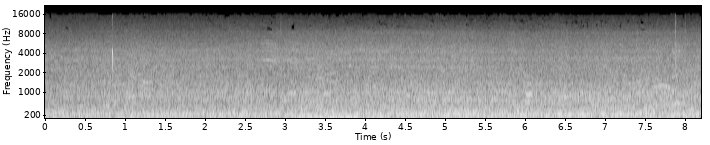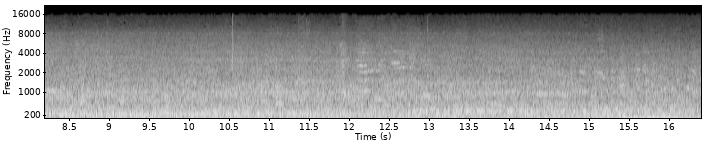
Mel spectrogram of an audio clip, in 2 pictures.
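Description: A multi-deck passenger river launch passing close by: the steady drone of its engines mixed with the wash of water, with two brief low rumbles, about three seconds in and again near the end.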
